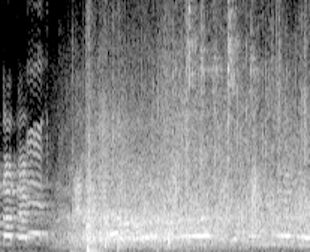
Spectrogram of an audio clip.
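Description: A sung line breaks off, then about a second in a thump is followed by loud, continuous audience applause and cheering in a hall.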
